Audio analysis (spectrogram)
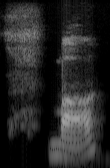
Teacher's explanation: तो अब अगर हम लोग इन साउंड्स की बात करते हैं जो कि हमारी नेजल साउंड के तौर पर देखी जाती है, तो we have three nasal sounds. It's म, लेकिन ये म जो है वो बाइलेबियल भी है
